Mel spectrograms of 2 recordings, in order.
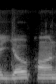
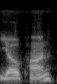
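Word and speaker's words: yaupon: next year we're gonna talk about is a yo pawn Holly that's how you pronounce it yo pawn um so this is an example of a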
